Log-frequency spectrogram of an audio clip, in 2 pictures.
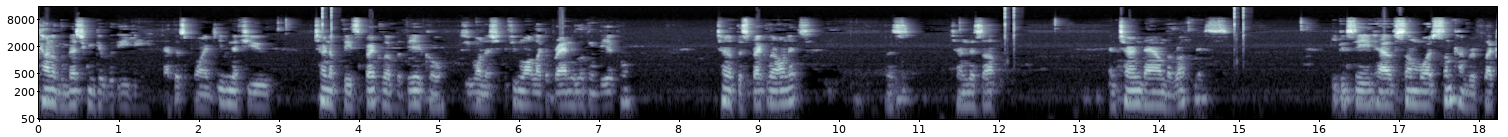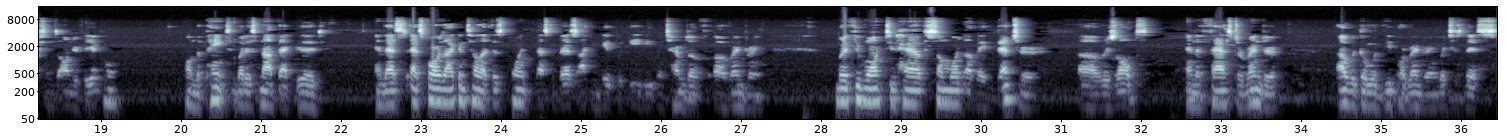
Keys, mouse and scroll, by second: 0.2 shift+middle click, 3.6 click, 5.4 middle click, 7.0-7.3 scroll up 2, 8.3 scroll up 2, 10.9 shift+middle click, 12.1 click, 15.0 click, 16.8-17.2 scroll down 2, 17.3 middle click, 18.9 middle click, 20.0-20.5 scroll up 2, 20.6 middle click, 27.1-27.5 scroll down 1, 32.5 middle click.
